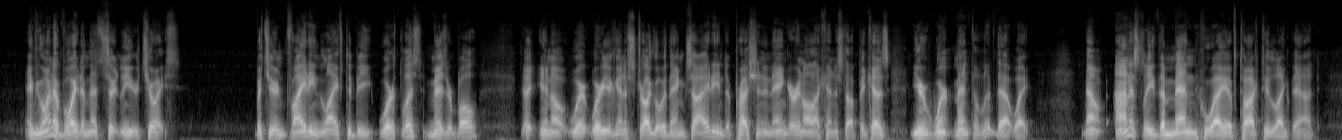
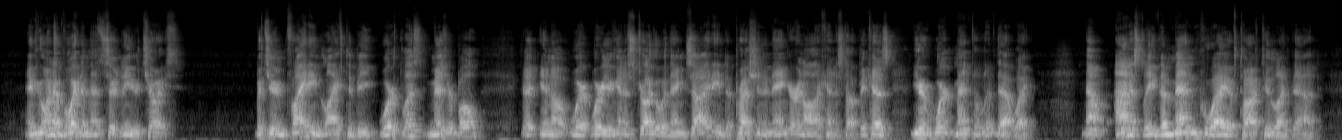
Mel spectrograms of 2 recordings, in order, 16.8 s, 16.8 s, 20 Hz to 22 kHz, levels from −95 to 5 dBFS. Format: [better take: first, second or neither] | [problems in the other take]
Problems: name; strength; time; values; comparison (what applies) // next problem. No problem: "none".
first | room echo; slight; dies away in 0.3 s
